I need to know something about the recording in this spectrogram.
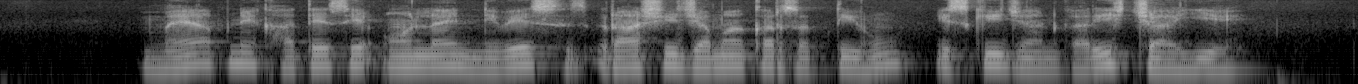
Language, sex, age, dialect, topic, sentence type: Hindi, male, 25-30, Garhwali, banking, question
